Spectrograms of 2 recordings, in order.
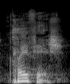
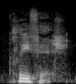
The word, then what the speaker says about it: Kleefisch: Kleefisch. Kleefisch. It's pronounced Klee. Or, I mean, it looks spelled Klee. It's German. Klee is clover. Clay.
